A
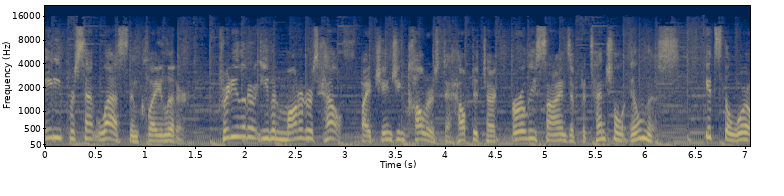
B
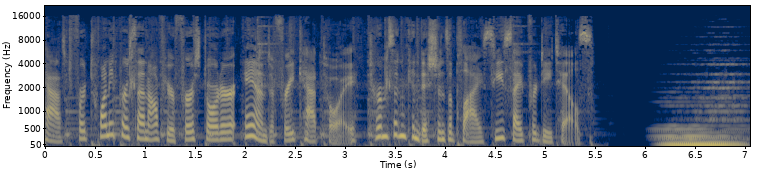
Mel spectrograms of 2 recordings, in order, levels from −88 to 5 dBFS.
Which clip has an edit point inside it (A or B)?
B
